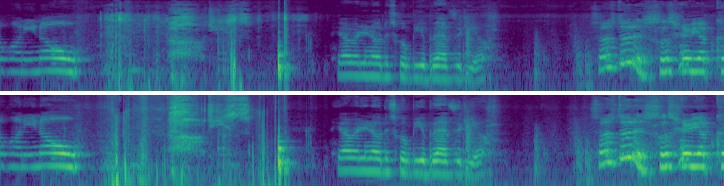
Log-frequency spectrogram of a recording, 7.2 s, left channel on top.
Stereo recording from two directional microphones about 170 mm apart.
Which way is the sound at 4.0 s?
10° left (ahead or behind).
